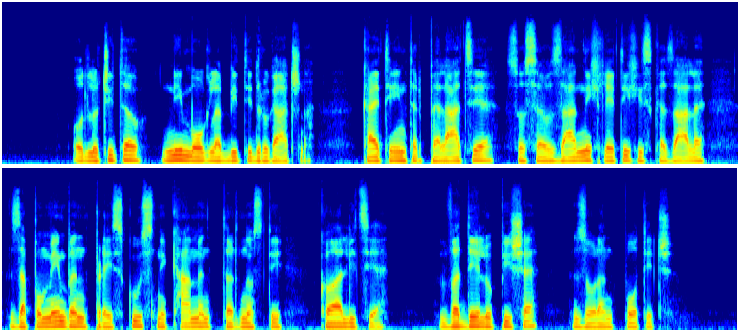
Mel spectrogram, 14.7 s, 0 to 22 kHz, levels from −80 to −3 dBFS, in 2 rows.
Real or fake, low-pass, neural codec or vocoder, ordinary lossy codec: fake; 19.8 kHz; autoencoder, 48 kHz, 128 numbers a frame, DAC-VAE, trained on Japanese speech; MP3, 64 kbps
